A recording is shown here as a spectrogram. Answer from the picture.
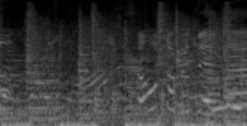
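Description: A young child talking over background music with a steady beat.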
